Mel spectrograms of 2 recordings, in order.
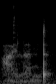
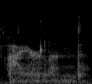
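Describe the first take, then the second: First: The R sound is dropped, like island. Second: The R sound is pronounced strongly. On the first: "I'm Welsh, so I say them both the same" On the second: "Americans and Irish people pronounce the R a lot stronger"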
